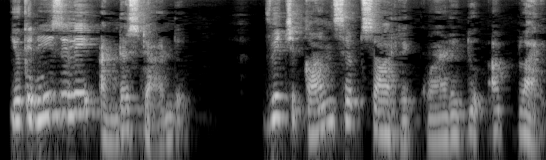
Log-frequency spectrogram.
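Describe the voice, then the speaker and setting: Speaking with an Indian accent, a man moves through very wide pitch swings. His somewhat breathy voice keeps a fairly slow pace. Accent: Indian English, easy to follow. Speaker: programming trainer. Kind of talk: counselling talk. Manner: simple, repetitive phrasing.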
